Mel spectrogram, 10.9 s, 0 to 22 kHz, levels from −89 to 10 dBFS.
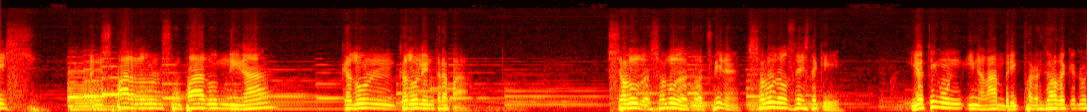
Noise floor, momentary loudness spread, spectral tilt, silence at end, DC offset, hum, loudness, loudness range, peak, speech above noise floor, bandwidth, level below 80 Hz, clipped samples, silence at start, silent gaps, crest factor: -37 dBFS; 17 LU; -8.5 dB/octave; 0 s; under 0.1%; none; -15 LUFS; 2 LU; 0 dBFS; 23 dB; 8.8 kHz; -40 dBFS; under 0.1%; 0 s; none; 16 dB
